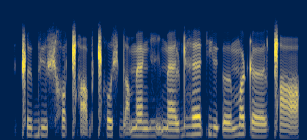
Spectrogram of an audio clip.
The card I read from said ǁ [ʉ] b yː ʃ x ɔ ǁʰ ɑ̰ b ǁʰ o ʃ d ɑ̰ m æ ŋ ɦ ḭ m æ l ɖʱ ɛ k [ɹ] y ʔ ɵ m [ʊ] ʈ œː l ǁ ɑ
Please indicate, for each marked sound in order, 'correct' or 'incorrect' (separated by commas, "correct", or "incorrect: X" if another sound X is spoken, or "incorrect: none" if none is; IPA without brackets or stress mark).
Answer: correct, incorrect: j, incorrect: ɔ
